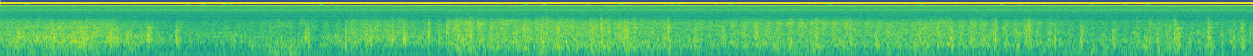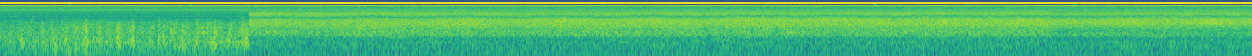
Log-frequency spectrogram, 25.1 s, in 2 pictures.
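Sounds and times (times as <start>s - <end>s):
wheels clattering on rails: 0.0s - 15.1s
steady hiss: 0.0s - 25.0s
train coach rumble: 0.0s - 25.0s.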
